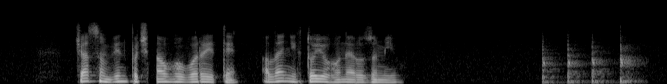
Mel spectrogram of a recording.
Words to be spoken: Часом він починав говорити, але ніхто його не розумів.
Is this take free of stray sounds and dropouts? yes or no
no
